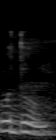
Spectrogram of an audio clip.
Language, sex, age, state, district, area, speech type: Maithili, female, 18-30, Bihar, Saharsa, rural, read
